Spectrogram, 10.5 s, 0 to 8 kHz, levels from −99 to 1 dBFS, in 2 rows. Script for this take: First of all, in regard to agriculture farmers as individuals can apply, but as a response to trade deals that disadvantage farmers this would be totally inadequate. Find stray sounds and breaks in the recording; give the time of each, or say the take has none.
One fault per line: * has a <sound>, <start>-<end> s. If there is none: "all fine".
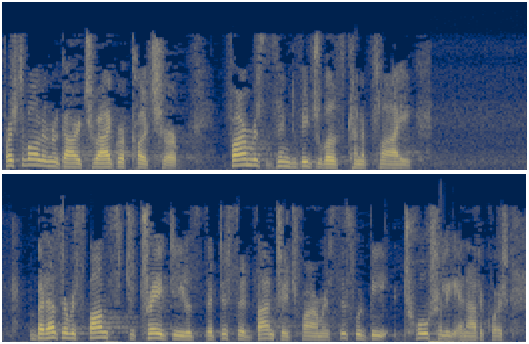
all fine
